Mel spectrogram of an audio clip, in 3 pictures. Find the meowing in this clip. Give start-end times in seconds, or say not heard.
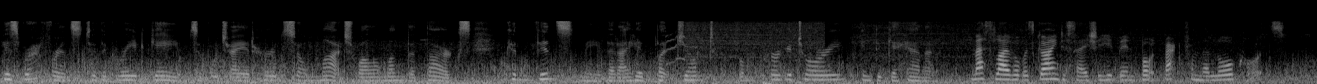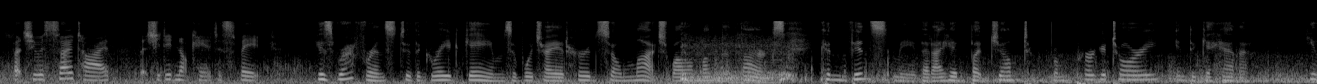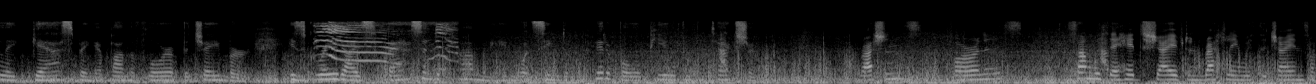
6.0-7.0, 19.9-21.1, 29.4-30.9.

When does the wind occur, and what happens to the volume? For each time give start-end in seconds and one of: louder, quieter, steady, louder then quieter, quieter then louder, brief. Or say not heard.
0.0-39.4 quieter then louder.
